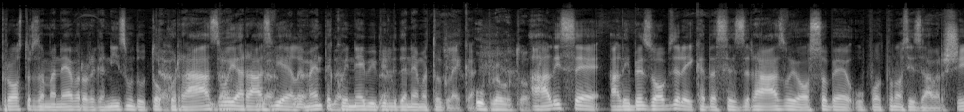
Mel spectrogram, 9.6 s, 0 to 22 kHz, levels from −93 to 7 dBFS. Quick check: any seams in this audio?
no; 0 cuts

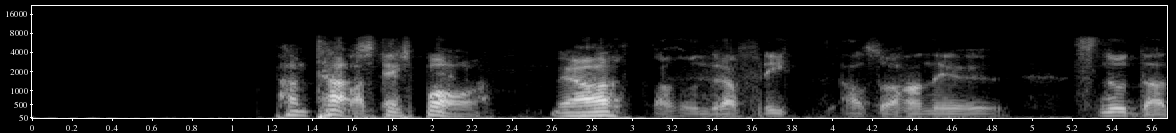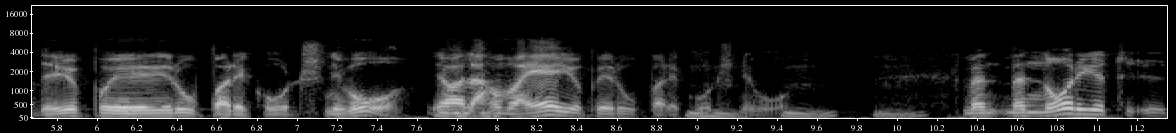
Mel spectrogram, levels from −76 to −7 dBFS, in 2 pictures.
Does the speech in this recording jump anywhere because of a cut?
yes; 1 cut; at 10.3 s

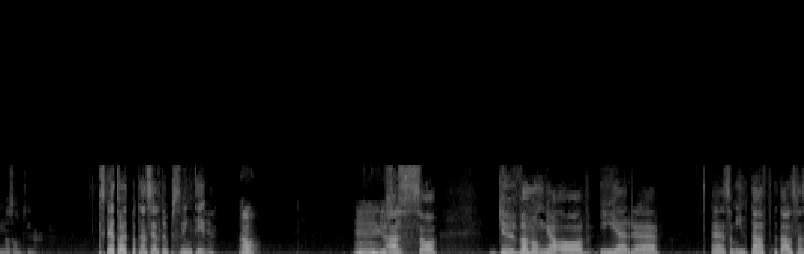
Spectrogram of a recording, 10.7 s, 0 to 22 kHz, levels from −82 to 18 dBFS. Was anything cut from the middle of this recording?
yes; 1 cut; at 4.6 s

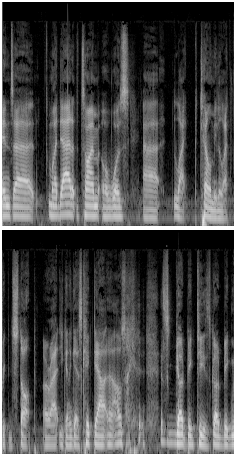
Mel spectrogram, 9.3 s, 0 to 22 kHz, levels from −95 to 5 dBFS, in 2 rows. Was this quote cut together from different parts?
no; 0 cuts

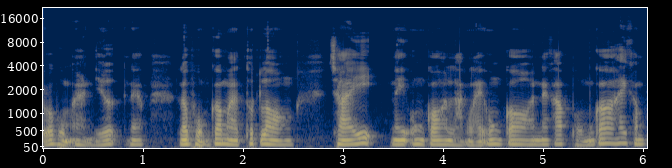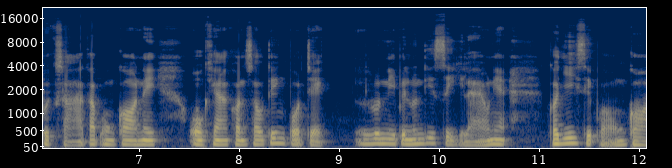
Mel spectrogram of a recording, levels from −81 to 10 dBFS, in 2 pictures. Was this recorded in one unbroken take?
yes; 0 cuts

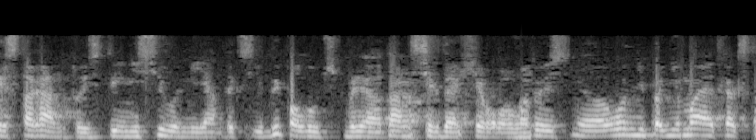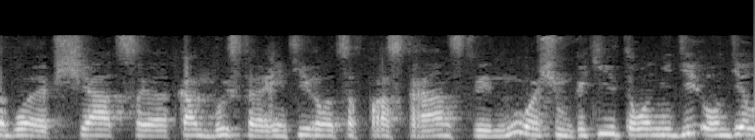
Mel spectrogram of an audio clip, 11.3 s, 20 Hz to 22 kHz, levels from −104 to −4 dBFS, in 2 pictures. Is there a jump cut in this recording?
yes; 1 cut; at 4.0 s

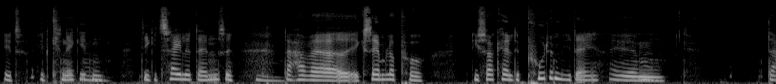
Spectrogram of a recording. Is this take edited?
yes; 1 cut; at 6.1 s

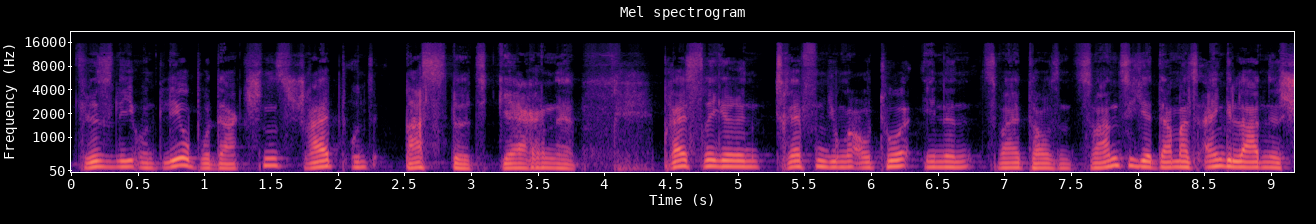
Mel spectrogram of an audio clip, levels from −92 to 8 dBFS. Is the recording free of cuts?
yes; 0 cuts

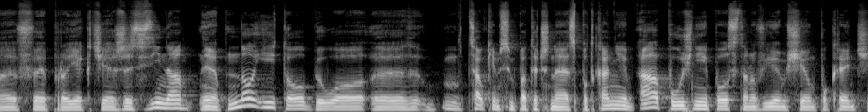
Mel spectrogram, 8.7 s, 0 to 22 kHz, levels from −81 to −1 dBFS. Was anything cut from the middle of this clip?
yes; 2 cuts; at 2.2 s, 6.3 s

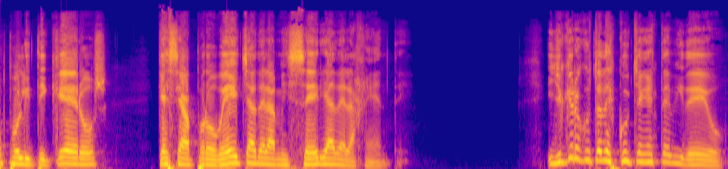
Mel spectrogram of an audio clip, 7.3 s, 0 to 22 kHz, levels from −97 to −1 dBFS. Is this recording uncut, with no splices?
yes; 0 cuts

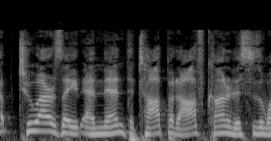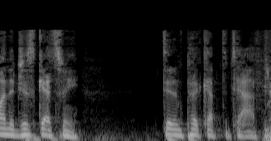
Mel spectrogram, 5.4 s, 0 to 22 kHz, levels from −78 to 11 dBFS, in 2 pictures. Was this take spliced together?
no; 0 cuts

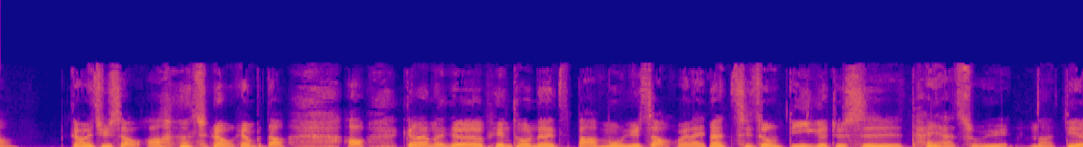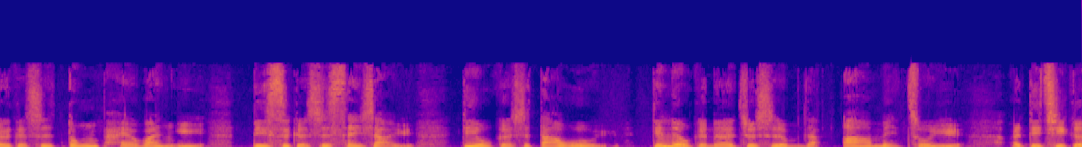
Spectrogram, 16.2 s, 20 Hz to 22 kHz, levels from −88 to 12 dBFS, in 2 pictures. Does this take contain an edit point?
yes; 2 cuts; at 5.3 s, 9.9 s

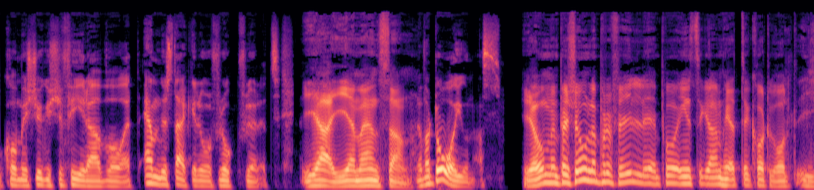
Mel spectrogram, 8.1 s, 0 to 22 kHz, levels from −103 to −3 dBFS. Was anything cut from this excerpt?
yes; 2 cuts; at 2.9 s, 4.2 s

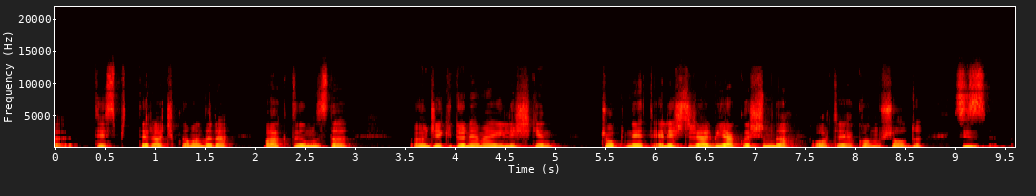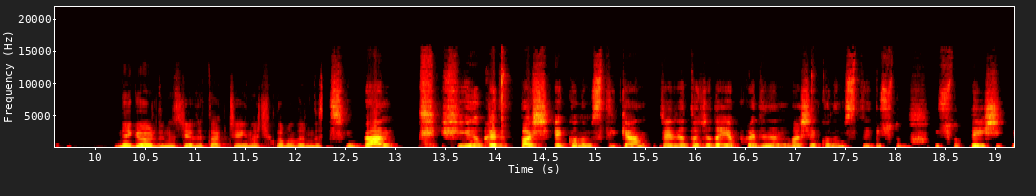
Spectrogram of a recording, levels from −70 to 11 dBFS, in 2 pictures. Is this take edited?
yes; 2 cuts; at 12.3 s, 17.8 s

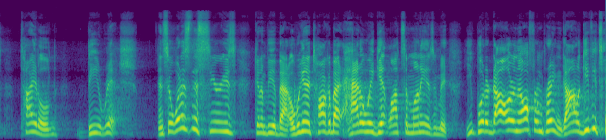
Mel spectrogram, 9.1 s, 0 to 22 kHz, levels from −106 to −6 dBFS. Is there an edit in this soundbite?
no; 0 cuts

